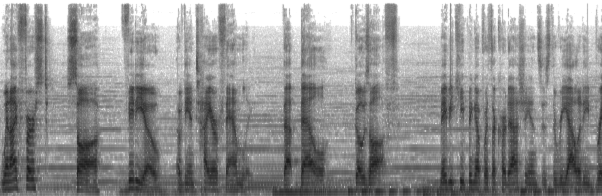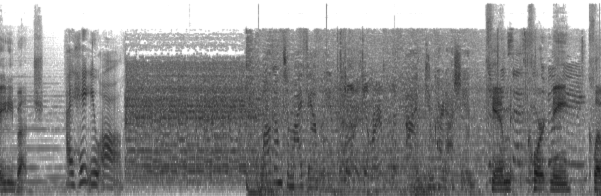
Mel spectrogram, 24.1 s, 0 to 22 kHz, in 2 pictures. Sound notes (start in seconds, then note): 12.1 soundbite of tv show, "keeping up with the kardashians"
